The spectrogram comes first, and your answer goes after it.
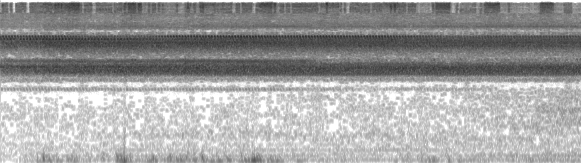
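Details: Extremely loud insects, a flat sustained high-pitched drone in layered bands that never breaks, with scattered soft low knocks beneath.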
